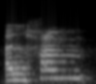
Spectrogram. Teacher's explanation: Kenapa syafawi syafawi bermaksud bibir ya kerana huruf mim makhrajnya adalah makhraj maksudnya tempat keluar huruf mim adalah dari dua bibir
